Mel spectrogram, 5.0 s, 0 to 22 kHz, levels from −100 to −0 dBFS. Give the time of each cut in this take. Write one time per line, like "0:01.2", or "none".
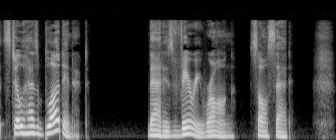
none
